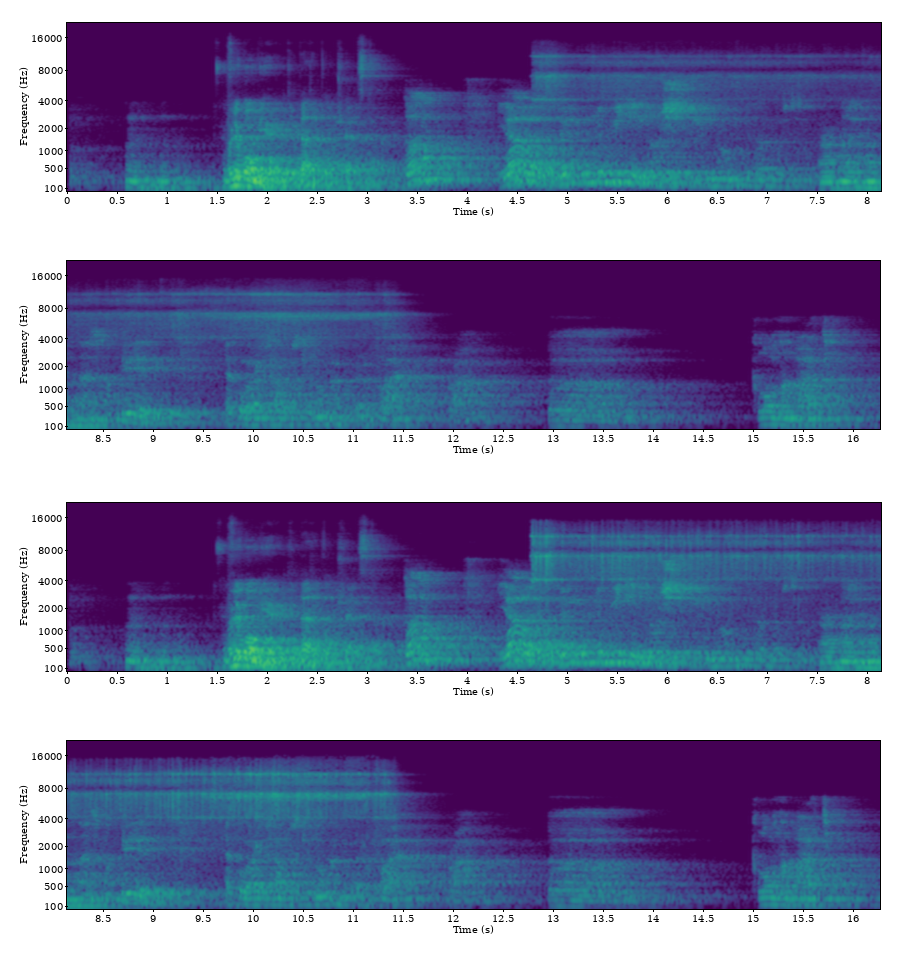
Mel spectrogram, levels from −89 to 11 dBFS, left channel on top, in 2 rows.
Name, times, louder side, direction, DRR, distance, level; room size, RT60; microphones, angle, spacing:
voice 1, 0.6-1.1 1.5-3.1 7.5-8.1, equal, 25° left, -3 dB, 0.7 m, -24 dB
voice 2, 3.3-3.7 3.9-11.7 11.9-12.4 12.9-13.9 15.0-15.8, equal, 20° right, -7 dB, 1.8 m, -34 dB
sound 1, 4.6-11.4, right 9 dB, 80° right, 0.6 m, -36 dB
14.5 x 5.1 x 2.6 m, 2.5 s
head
